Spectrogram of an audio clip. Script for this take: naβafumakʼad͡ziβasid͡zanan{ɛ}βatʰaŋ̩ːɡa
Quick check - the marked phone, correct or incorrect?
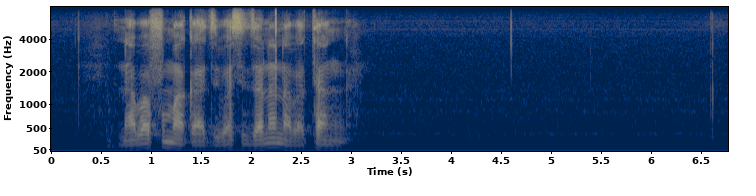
incorrect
